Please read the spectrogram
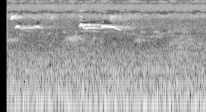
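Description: Outdoor ambience: a low steady background rumble with two short, high bird calls, one just after the start and one about a second in.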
